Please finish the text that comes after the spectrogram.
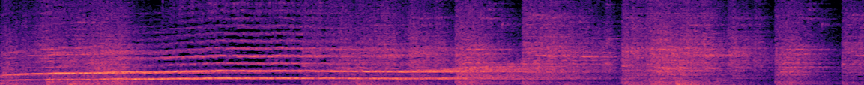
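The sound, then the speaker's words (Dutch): A bright ringing tone, like struck glass, hangs for a few seconds before a series of loud crashes and shattering bursts as a glass figure is smashed with a pipe. “En glas breek je niet met je handen. Hier, neem deze pijp.”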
